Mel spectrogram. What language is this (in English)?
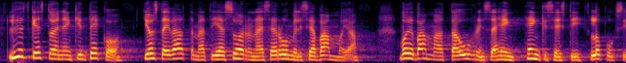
Finnish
